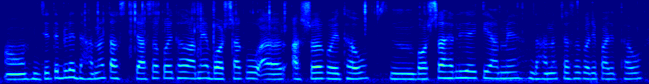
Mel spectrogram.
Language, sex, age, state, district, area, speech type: Odia, female, 18-30, Odisha, Subarnapur, urban, spontaneous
